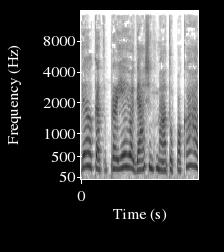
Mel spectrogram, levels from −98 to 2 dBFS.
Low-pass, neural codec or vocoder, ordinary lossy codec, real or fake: 14.4 kHz; none; MP3, 64 kbps; real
